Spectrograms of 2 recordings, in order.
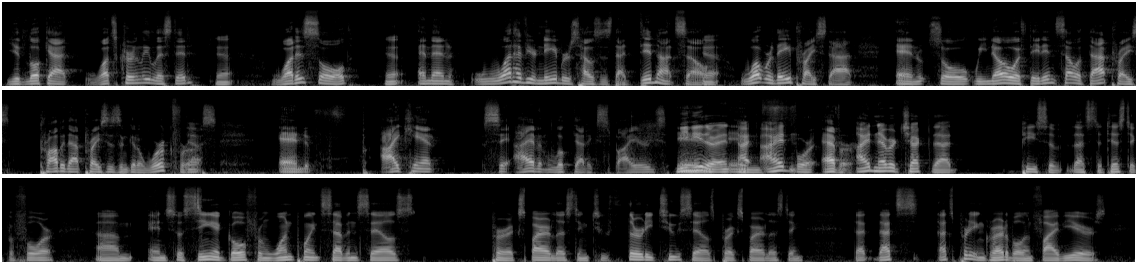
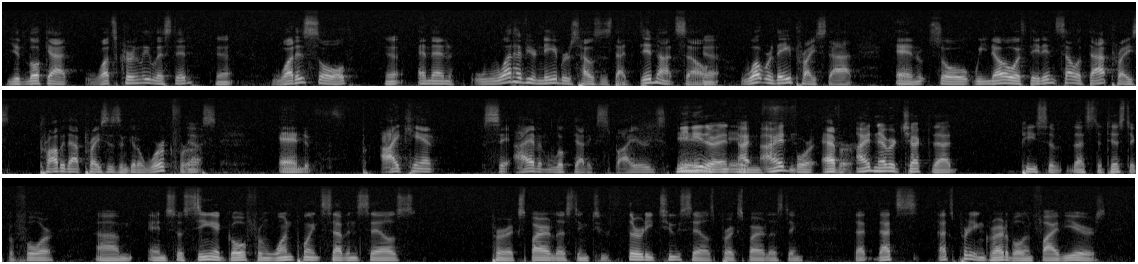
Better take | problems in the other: first | hiss; noticeable; throughout; 20 dB below the speech

